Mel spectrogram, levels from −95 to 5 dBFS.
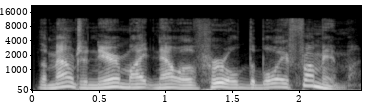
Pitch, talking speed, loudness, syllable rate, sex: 155 Hz, 245 wpm, -16 LUFS, 5.6 syllables/s, male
